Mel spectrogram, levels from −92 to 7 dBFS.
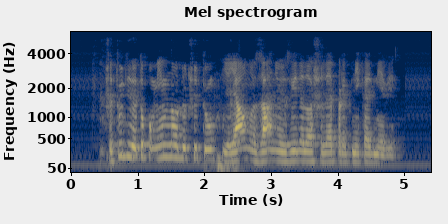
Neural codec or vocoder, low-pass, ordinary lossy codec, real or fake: none; 5.4 kHz; MP3, 48 kbps; real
